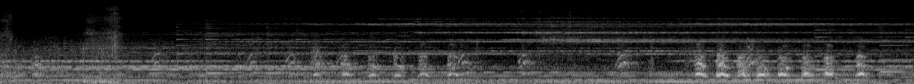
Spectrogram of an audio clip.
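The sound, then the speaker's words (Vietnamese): Dogs bark faintly from the end of a street at night, in two rapid runs of yipping barks over a steady background drone. “Văng vẳng ở đầu đường, tiếng chó cắn ma cứ nhấm nha nhấm nhặng.”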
